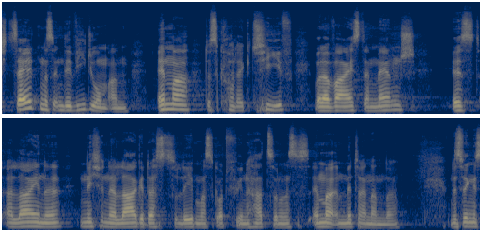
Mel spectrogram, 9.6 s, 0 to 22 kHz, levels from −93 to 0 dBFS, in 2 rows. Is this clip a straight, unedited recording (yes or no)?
yes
